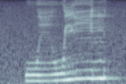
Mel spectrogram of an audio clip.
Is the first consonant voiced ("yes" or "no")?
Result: yes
